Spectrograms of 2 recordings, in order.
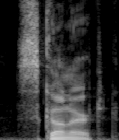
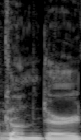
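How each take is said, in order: First: It is said the Scottish way, without a d. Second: It is said the Northern Irish way, with a d.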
